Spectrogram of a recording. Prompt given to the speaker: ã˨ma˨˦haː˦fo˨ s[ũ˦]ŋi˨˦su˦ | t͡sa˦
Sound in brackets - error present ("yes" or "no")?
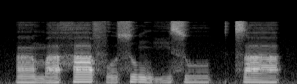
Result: yes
